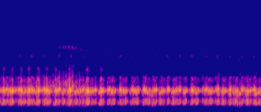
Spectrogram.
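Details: Singing tree frogs at a forest pond on an April night in north-east Italy. Rapid rattling croaks from several frogs overlap into a steady, pulsing chorus that continues to the end.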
